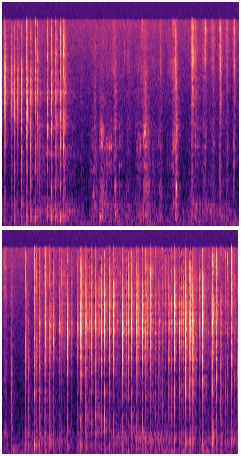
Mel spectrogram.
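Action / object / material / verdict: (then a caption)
tap / cardboard box / cardboard / none. Long pink acrylic nails and fingertips tap and scratch a medium-sized, hollow printed cardboard retail box for an Infantino baby carrier, standing upright on a white wire closet shelf. Quick, bright clicking taps open the clip, ease into softer scratching and scattered taps, then return as a dense, rapid flurry of crisp, dry clicks with almost no ring.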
